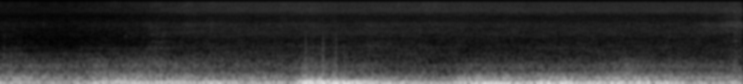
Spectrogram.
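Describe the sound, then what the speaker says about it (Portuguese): Distant thunder during a storm, a low muffled rumble that swells sharply midway and then rolls on, deep and heavy with no other sounds over it. "Os trovão estão vindo na hora certa"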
